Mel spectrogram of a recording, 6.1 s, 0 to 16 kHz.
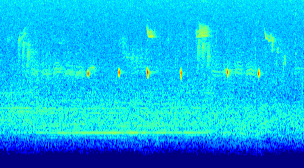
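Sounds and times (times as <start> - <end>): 
purple finch Haemorhous purpureus purpureus calling: 0.5 - 5.3.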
